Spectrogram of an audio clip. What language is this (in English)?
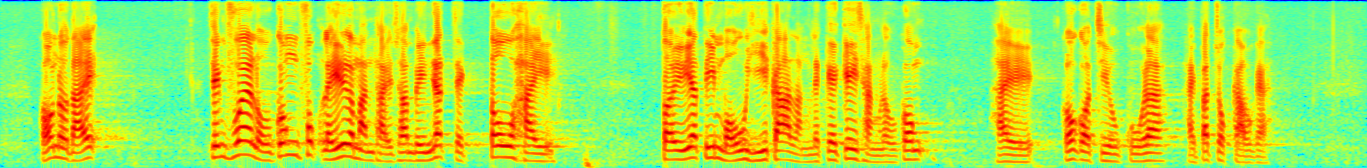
Cantonese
